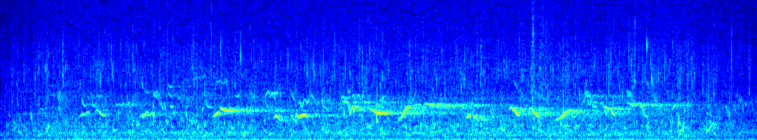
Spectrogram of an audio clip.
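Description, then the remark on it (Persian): Steady rushing of a flowing stream fills the scene, a continuous broad watery wash, with small birds chirping intermittently above it in short bright calls. “رفتند و رفتند تا رسیدند به یک رودخونه”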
